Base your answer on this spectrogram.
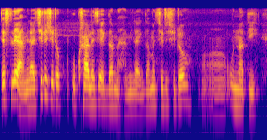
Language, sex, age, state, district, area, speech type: Nepali, male, 45-60, West Bengal, Kalimpong, rural, spontaneous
